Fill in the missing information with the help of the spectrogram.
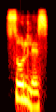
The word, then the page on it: soulless: Indian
